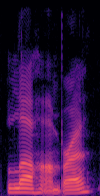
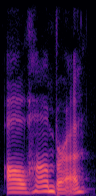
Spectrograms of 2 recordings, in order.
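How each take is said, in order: First: The name begins with the sound 'la'. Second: The name begins with the sound 'al'. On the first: The speaker calls it wrong. "not Lahambra" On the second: The speaker calls it right. "His house is in Alhambra"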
